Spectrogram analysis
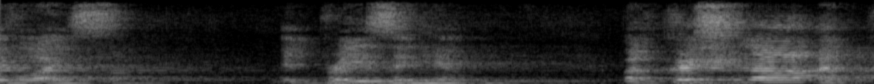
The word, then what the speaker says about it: Krishna: Krishna itself means Krishna, without stressing on the last syllable, the Krishna, that is Bhagwan. That is the flute player, the cowherder, Paramatma himself. And Krishna, when you stress on the Krishna, that becomes feminine.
